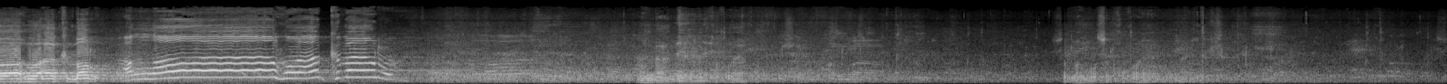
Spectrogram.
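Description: A man chants a long, drawn-out melodic call through a loudspeaker, echoing in a large hall.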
